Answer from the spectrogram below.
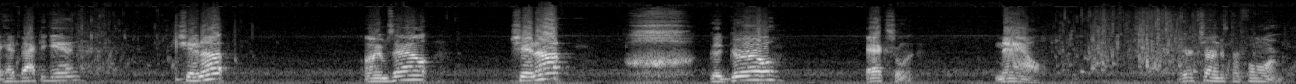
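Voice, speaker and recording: A middle-aged man coaching a young swimmer in a pool, his bright, forward voice counting strokes and calling out praise. He raises his voice whenever the child's ears go under the water. A faint hum of the pool sits behind him. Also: a little high, rough recording. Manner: encouraging, counts out loud in bursts. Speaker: swim instructor. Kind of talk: instructional coaching.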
